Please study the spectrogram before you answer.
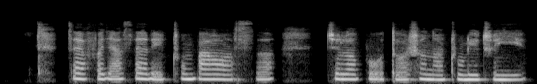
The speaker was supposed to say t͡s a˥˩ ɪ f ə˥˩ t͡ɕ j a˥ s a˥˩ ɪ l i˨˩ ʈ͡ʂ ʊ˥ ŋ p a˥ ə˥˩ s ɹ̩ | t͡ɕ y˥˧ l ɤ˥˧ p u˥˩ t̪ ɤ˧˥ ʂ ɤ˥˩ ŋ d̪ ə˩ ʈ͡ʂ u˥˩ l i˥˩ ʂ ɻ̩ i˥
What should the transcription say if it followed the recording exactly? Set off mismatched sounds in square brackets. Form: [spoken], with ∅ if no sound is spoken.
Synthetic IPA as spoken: t͡s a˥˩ ɪ f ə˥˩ t͡ɕ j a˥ s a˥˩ ɪ l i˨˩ ʈ͡ʂ ʊ˥ ŋ p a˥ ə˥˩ s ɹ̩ | t͡ɕ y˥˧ l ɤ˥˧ p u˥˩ t̪ ɤ˧˥ ʂ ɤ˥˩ ŋ d̪ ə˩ ʈ͡ʂ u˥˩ l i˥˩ [ʈ͡ʂ] ɻ̩ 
